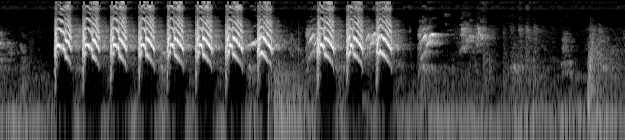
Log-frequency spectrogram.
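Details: Green ringneck parrots calling a steady, fast series of about a dozen loud, harsh squawks at an even beat, followed by quieter scattered squeaks.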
